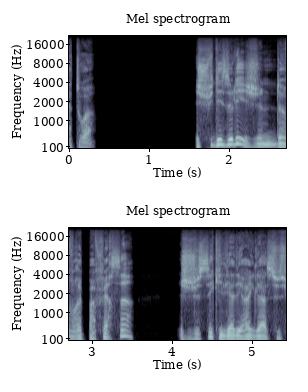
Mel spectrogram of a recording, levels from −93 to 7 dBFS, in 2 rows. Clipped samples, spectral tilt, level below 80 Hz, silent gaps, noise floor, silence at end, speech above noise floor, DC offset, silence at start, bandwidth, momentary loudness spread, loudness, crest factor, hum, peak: under 0.1%; -2.5 dB/octave; -50 dBFS; none; -82 dBFS; 0 s; 60 dB; under 0.1%; 0 s; over 20 kHz; 10 LU; -20 LUFS; 18 dB; none; -4 dBFS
